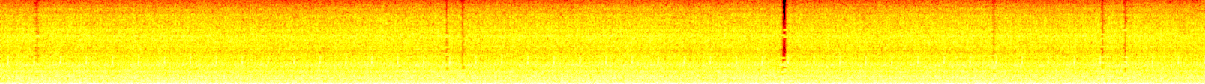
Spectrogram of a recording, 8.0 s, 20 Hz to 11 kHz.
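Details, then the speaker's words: 1986 Oldsmobile Cutlass Supreme V8, revived after sitting five years, idling during a test-light cylinder ground-out: low lumpy, uneven rumble; grounding number three makes no difference, so cylinder three is suspected dead and misfiring. "so number three cylinder doesn't make any difference they ground that cylinder out and you'll hear any difference in the rumbling of it so that's our suspect one"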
